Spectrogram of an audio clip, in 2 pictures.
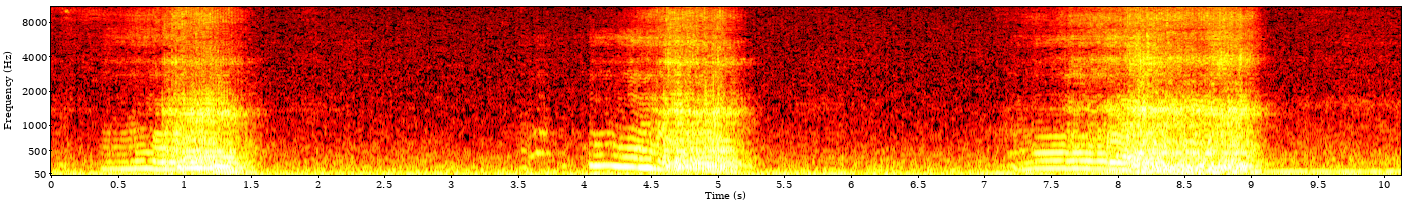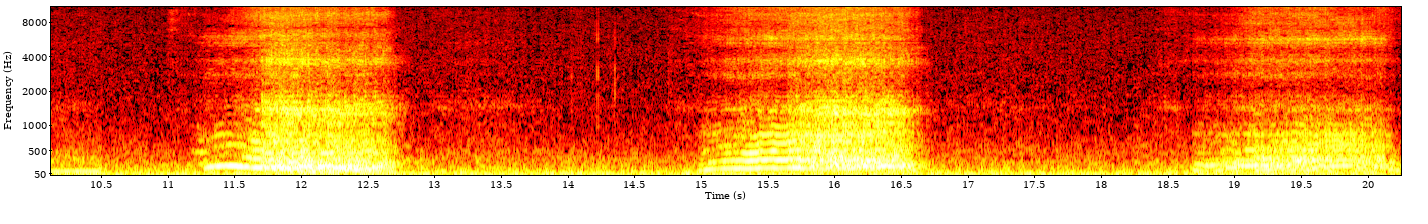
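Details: Person's own snoring recorded about 20 cm away in a shared bed: loud, regular, rasping snores with each breath in, about 16 a minute, quieter breathing between; heavy snoring.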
